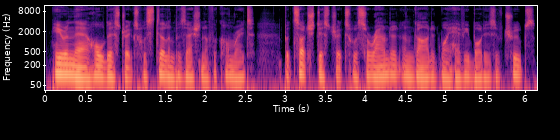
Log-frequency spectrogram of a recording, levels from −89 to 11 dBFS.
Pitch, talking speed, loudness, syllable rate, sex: 90 Hz, 235 wpm, -19 LUFS, 7.1 syllables/s, male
